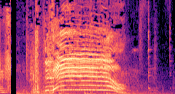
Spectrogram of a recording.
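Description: A young man exclaims loudly in a drawn-out cry.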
